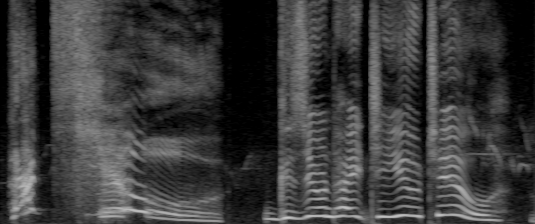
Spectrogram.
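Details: Acted cartoon sneezing from Little Bear: a sharp sneeze burst, then drawn-out sung-sounding exclamations in voice acting.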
